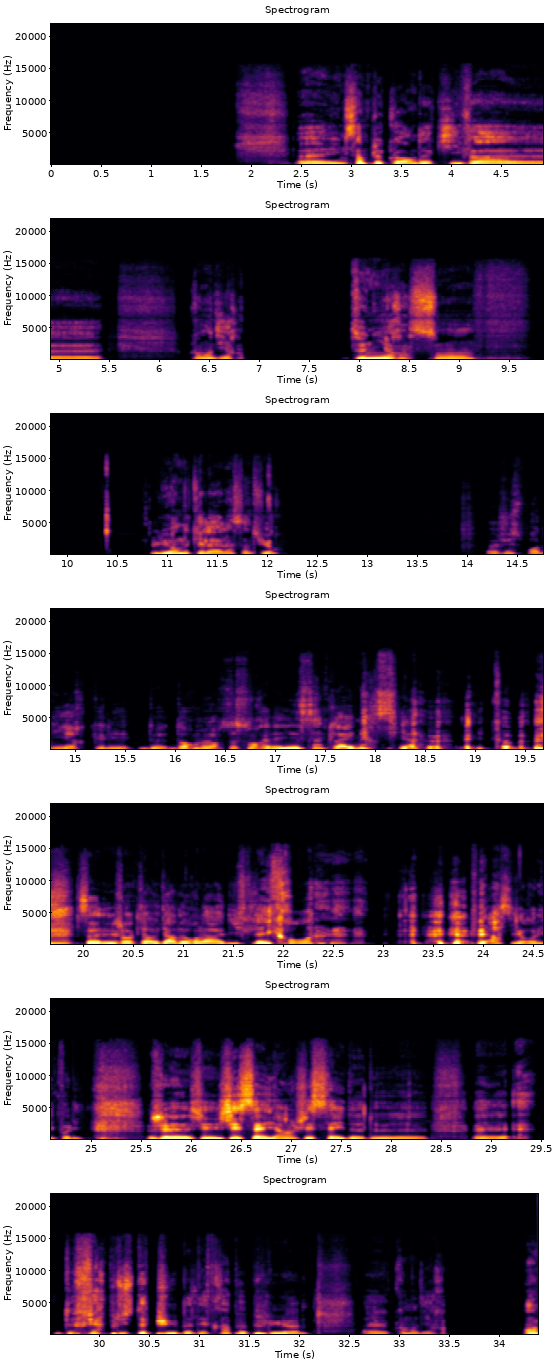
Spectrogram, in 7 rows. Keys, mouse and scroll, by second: 25.0 space, 25.3 click.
